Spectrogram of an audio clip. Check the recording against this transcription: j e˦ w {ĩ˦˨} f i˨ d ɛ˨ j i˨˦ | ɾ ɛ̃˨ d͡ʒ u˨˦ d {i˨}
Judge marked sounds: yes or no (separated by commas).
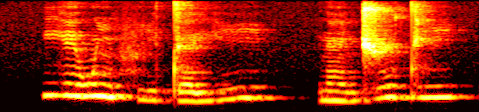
yes, no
